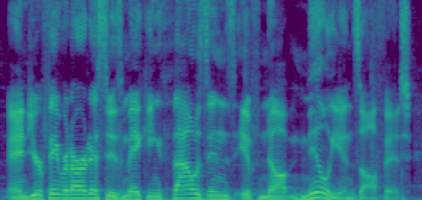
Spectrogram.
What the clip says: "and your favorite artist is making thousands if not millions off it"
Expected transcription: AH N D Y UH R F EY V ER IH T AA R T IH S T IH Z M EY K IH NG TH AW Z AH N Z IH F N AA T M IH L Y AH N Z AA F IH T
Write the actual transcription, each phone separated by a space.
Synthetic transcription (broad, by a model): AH N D Y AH R F EY V ER IH T AA R T IH S T IH Z M EY K IH NG TH AW Z AH N Z IH F N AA T M IH L Y AH N Z AA F IH T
